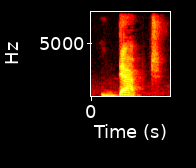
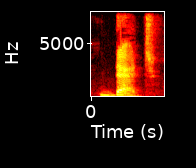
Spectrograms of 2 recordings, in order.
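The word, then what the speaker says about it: debt: ear another word is d e b t we pronounce is depth but sorry to say it's that so these are the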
